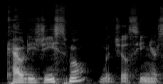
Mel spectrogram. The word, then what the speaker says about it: caudillismo: So it's pronounced caudillismo, and the leader is a caudillo. So caudillismo and caudillo.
